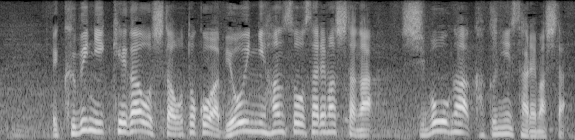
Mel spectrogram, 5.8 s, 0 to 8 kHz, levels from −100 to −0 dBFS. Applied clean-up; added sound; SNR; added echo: none; none; none; none.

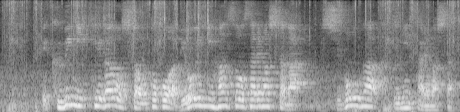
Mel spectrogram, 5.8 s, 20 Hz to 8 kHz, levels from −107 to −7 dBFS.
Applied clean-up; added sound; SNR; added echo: none; Crumpling, crinkling; 18 dB; reverberation time 0.6 s.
